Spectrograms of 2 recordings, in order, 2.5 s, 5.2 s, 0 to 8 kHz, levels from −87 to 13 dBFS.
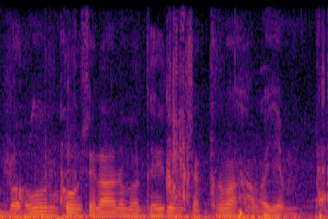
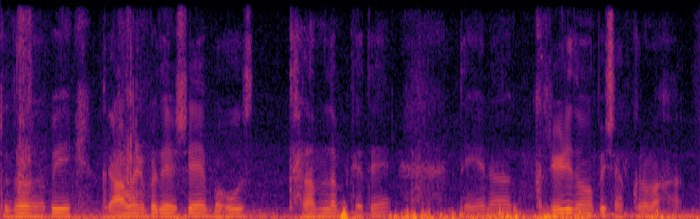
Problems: background sounds at intervals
